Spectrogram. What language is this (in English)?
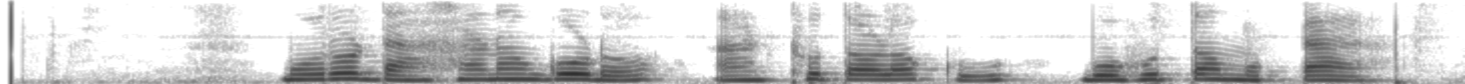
Odia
